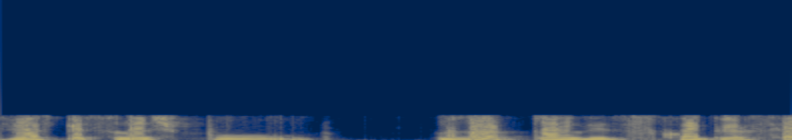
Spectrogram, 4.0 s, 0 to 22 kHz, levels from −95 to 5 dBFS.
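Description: A speech recording carrying three faults. Integer overflow runs through the whole clip. The signal was driven about 5 dB past full scale, and instead of being limited, the loudest samples wrapped around to the opposite sign. Only around one percent of samples are affected, but each one jumps across the entire range, so the loudest moments break into sharp, violent cracks, harsher and more abrupt than ordinary clipping. The G.723.1 codec damage is also present throughout and is heavy. Nothing survives above 3.8 kHz, so the sound is muffled and narrow. The codec's slowly updated voice model and 30 ms frames give a hoarse quality and smear consonants together, which fits the low 6.3 kbit/s mode of this telephony codec. From 0.8 s to the end there is a time-stretched section. The pace abruptly drops to about two-thirds of normal speed while the pitch stays where it was. The slowed material drags. 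This is likely the result of software stretching that stretch of audio to fit a longer duration while preserving pitch.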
